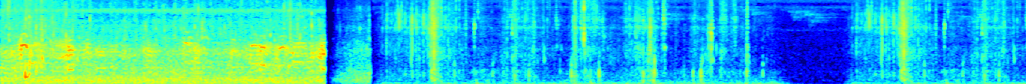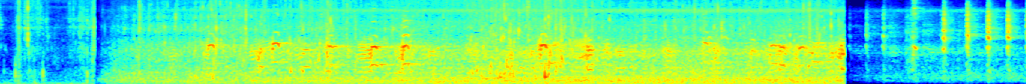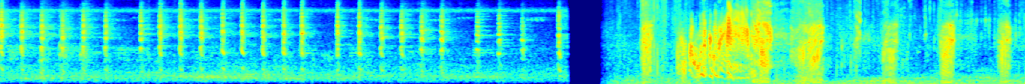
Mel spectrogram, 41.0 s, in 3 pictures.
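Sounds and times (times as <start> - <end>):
waterfowl honking: 0.0 - 4.4, 15.9 - 25.0.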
